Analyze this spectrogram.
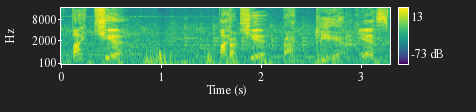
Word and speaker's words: Baku: So you can say Baku. Baku. Baku. Yes, Baku.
